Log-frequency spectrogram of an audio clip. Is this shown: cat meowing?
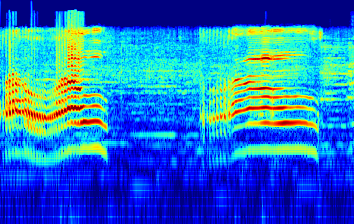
yes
